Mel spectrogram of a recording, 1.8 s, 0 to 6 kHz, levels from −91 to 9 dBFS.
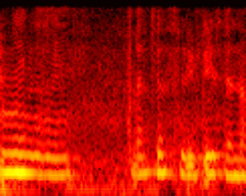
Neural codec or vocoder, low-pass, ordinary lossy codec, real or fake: codec, 24 kHz, 1.5 kbps, HILCodec; 5.4 kHz; none; fake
